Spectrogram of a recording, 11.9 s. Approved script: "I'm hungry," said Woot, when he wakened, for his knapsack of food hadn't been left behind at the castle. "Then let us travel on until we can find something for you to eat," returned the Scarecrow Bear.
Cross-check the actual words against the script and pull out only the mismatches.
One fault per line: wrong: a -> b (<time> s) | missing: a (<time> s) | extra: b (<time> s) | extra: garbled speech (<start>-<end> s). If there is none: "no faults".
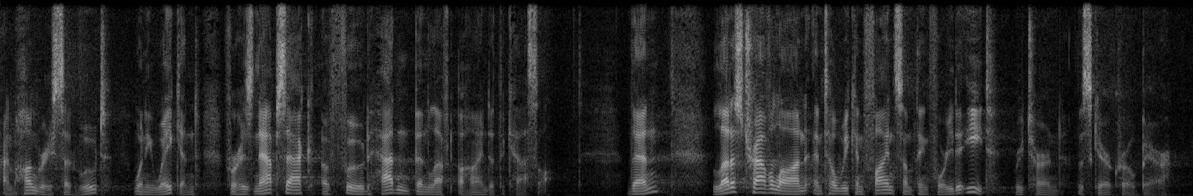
no faults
